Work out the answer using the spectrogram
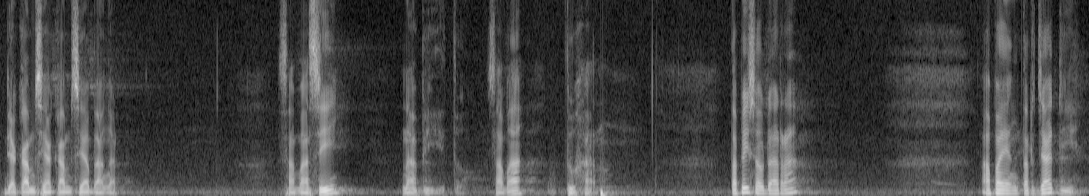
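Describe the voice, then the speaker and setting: Male church elder, low voice, animated sermon delivery, reverberant hall. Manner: animated, mixes in English words, addresses congregation directly.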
